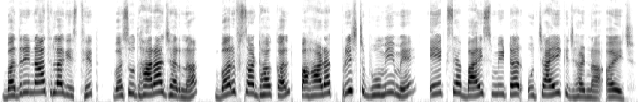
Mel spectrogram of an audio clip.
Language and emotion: Maithili, neutral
